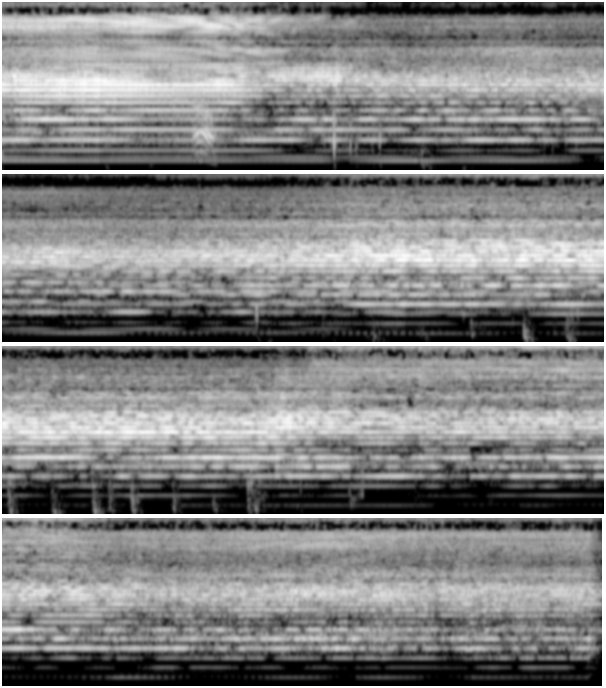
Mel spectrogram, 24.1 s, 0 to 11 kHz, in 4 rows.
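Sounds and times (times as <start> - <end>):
low knocks: 8.6 - 15.6.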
